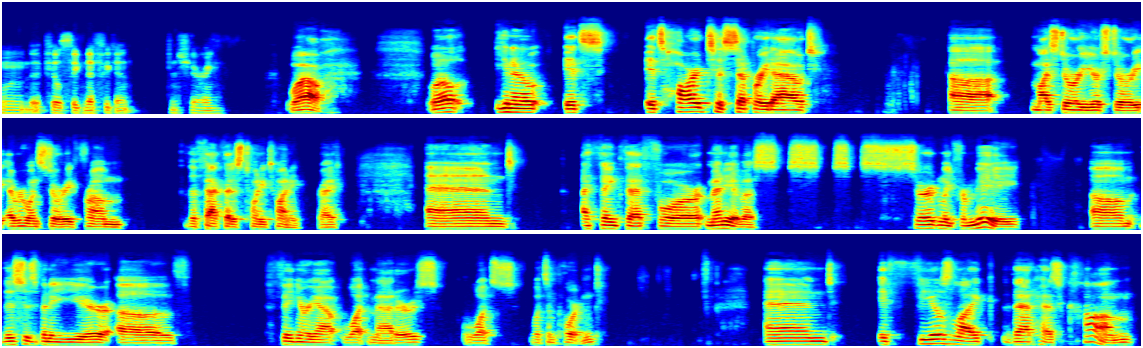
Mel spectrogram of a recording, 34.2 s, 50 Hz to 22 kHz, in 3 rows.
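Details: Stuttering in an adult man who has stuttered since childhood and has been in the stuttering self-help movement since 1992.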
